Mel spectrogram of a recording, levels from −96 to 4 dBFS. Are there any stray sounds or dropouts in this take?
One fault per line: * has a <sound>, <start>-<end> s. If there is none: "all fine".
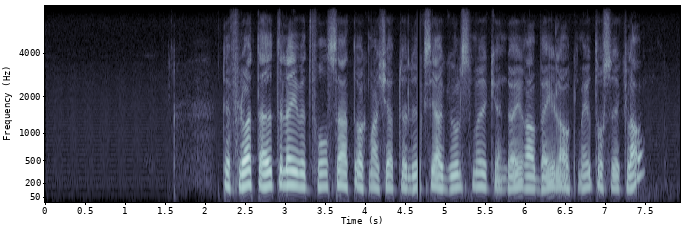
* has a dropout, 4.6-4.7 s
